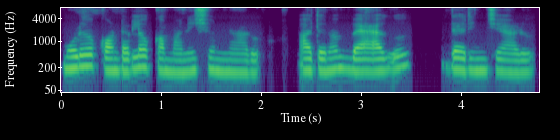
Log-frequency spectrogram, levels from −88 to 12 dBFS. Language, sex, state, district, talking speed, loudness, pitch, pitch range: Telugu, female, Telangana, Hyderabad, 115 wpm, -18 LUFS, 175 Hz, 170-190 Hz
